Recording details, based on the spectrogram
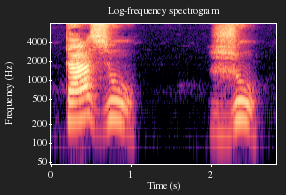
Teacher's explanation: Sílaba tônica é a última, o ju.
